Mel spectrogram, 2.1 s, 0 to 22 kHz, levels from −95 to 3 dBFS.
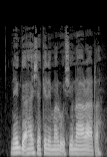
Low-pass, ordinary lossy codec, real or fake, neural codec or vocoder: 19.8 kHz; MP3, 48 kbps; real; none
